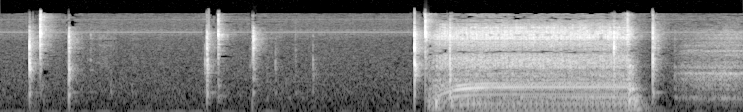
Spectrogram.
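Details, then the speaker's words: BEME e-Rod motorized drapery drive on the bench, moves only one direction: crisp relay clicks with no motor sound as the failed relay's contacts carry no current, then short motor whirr the other way. "so relay is clicking but the contacts inside are not carrying current"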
